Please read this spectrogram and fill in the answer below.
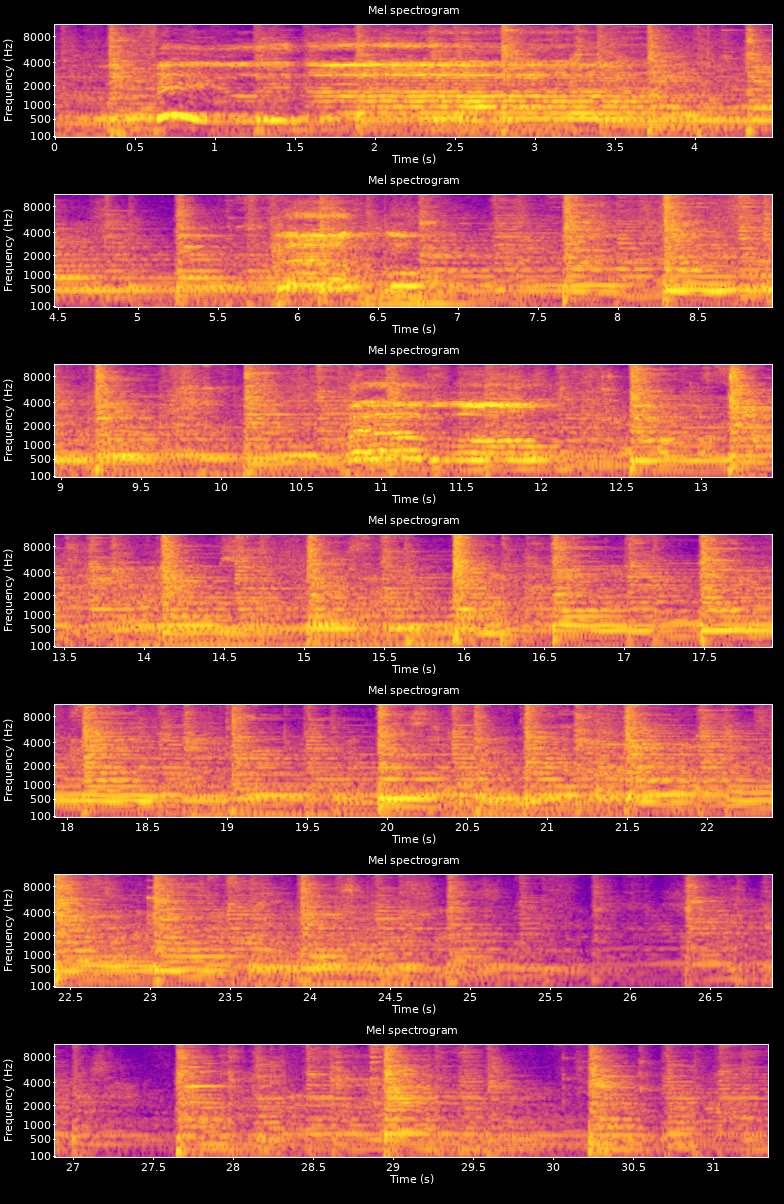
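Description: Acoustic guitar strummed steadily by a solo performer, with a male voice singing a few lines in the first part. Near the end the strumming falls away briefly, then a new strummed pattern starts as the next song of the medley begins.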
